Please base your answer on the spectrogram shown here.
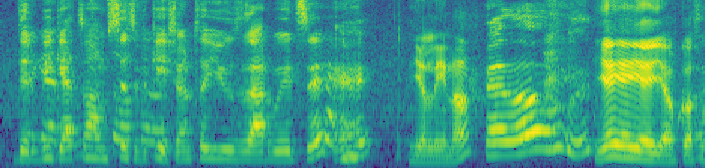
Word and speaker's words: Yelena: Yelena? Hello? Yeah, of course it was. Okay. We were talking and she was like, once he didn't pronounce it like Helena.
